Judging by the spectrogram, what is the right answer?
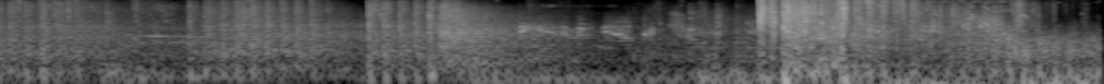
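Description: Gunfire from a newly acquired shotgun in a Halo-style shooter, heavy blasts and bursts of shots repeating across the clip, loud and dense amid game noise, with a voice faintly mixed in.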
